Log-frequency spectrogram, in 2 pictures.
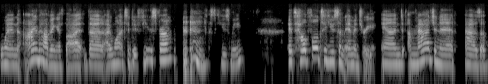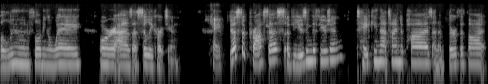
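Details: Adult woman speaking; plain speech.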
